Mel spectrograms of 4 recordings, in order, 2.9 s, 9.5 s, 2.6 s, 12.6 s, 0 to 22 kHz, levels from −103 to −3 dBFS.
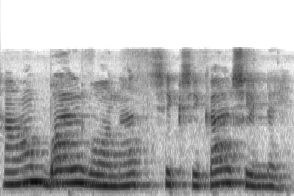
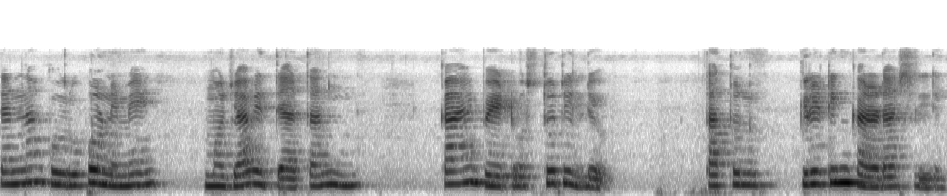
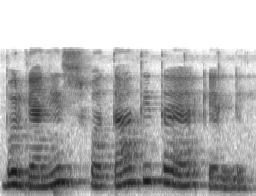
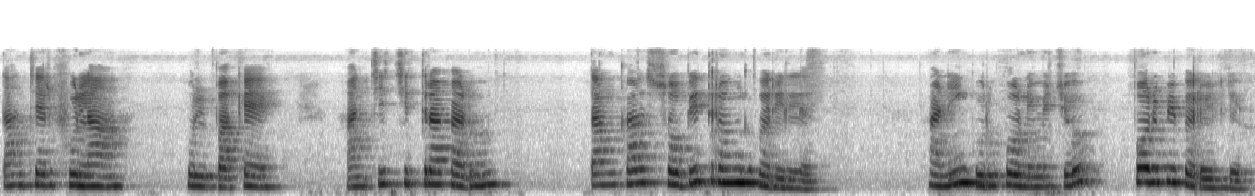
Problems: background sounds at intervals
